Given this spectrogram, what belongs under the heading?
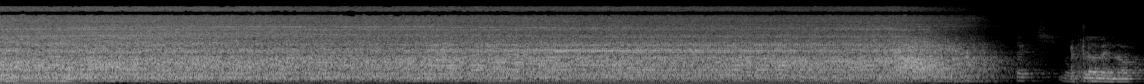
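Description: An airless paint sprayer pump primes with paint, giving a loud, steady motorized roar that holds for about ten seconds and then cuts off, leaving a few brief sounds.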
